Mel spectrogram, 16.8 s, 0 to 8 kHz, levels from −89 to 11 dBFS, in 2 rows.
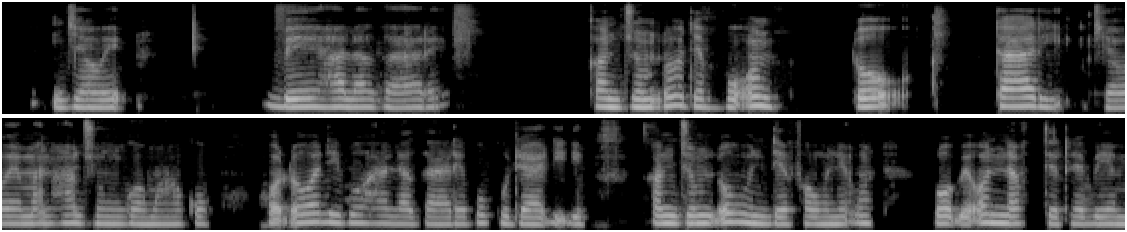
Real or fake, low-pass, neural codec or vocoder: real; 7.2 kHz; none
